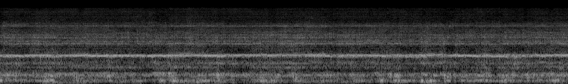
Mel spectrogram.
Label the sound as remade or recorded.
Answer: remade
